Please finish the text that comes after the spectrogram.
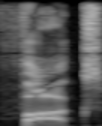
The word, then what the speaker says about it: Fuchs: I pronounce that Fox, but anyway, it's Fuch.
